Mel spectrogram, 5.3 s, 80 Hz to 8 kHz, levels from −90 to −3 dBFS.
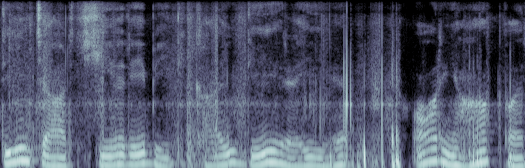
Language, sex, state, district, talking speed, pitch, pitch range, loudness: Hindi, male, Himachal Pradesh, Shimla, 125 wpm, 120 Hz, 110-135 Hz, -24 LUFS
